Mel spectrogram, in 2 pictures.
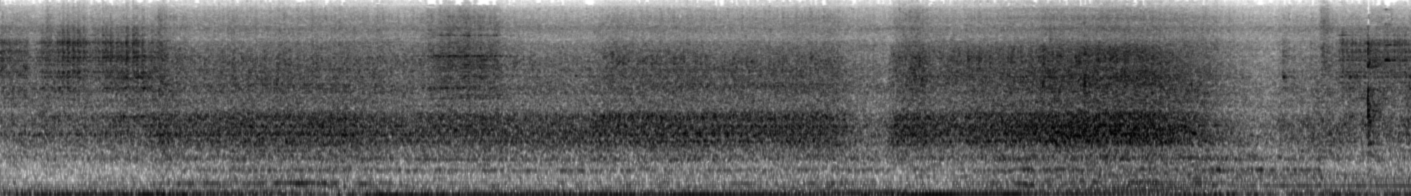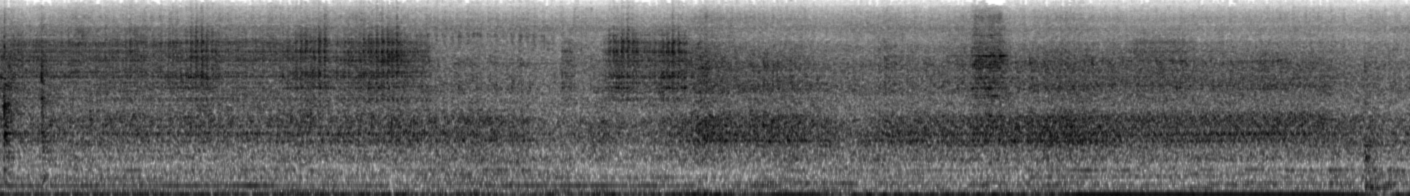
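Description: A large engine running steadily at a constant speed, its note changing slightly about halfway through.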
